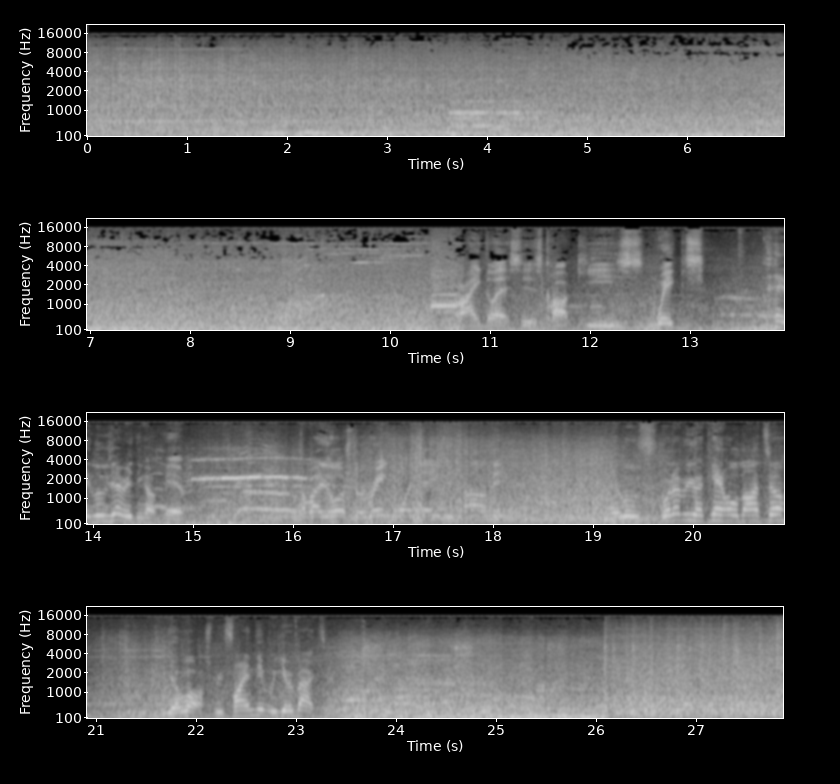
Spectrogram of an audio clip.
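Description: A roller coaster rumbles and roars along its track.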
